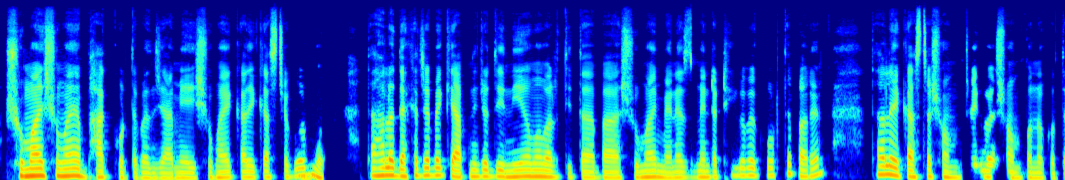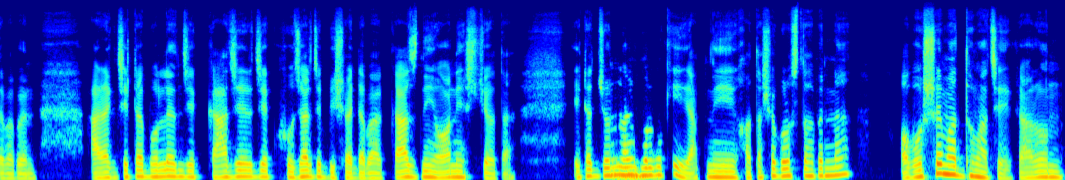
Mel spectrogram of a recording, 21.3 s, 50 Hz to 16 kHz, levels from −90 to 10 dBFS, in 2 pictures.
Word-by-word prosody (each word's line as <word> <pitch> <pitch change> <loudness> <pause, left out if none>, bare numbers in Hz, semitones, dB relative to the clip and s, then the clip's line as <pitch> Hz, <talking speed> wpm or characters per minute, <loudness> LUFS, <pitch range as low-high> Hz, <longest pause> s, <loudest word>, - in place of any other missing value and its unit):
সময়, 145 +1 +7
সময়ে 140 +1 +5 0.2
ভাগ 115 -1 0
করতে 110 -1 -5
পারেন। 105 -2 -3
যে - - -2
আমি 105 +1 -4
এই 100 - -4
সময়ে 110 -1 -1 0.2
এই 110 - -8
কাজটা 120 -1 -3
করবো। 145 -2 +1 0.5
তাহলে 150 +1 +5
দেখা 135 +3 0
যাবে 155 0 +3
কি 150 - 0
আপনি 125 +3 -4
যদি 130 0 0
নিয়মাবর্তিতা 125 -3 +1
বা 110 - +1 0.2
সময় 120 +1 +1
ম্যানেজমেন্ট 110 +2 -3
টা - - -3
ঠিকভাবে 150 -1 -3
করতে 150 +5 -5
পারেন, 135 +5 -1 0.5
তাহলে 170 0 +4
এই - - -10
কাজটা 125 +1 +1
সম 115 - -1 0.2
আগুলা 120 -1 -2
সম্পন্ন 105 -1 -4
করতে 95 0 -8
পারবেন। 95 0 -5 0.6
আরেক 105 +1 0
যেটা 125 +1 +1
বললেন 125 +1 +3
যে 120 - +1 0.2
কাজের 120 +3 +1 0.3
খোঁজার 125 +3 +1
যে - - +2
বিষয়টা 100 -1 -3
বা 100 - 0 0.2
কাজ 115 +2 +4
নিয়ে 120 -2 +3
অনিশ্চয়তা। 115 -5 -2 0.7
এটার 135 +3 -1
জন্য 150 +2 +4
আমি 160 0 +5
বলবো 150 +1 +3
কি? 170 - 0 0.2
আপনি 120 +2 -1 0.2
হতাশাগ্রস্ত 135 +7 -1
হবেন 145 +1 0
না। 160 - +1 0.7
অবশ্যই 130 - +4
মাধ্যম 140 -5 +3
আছে। 100 -1 -4 0.2
কারণ 110 +3 0
120 Hz, 165 wpm, -22 LUFS, 110-140 Hz, 0.7 s, সময়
